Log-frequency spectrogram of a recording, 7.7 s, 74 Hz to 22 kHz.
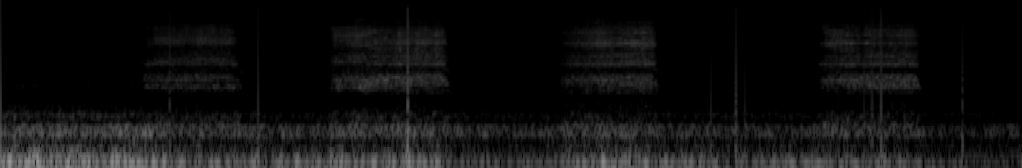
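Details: Wild barn owls, a male and female courting beside their four nestlings in a monitored research nest box; four harsh, hissing screeches, each about half a second long, roughly every 1.5 seconds over a low background hum.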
